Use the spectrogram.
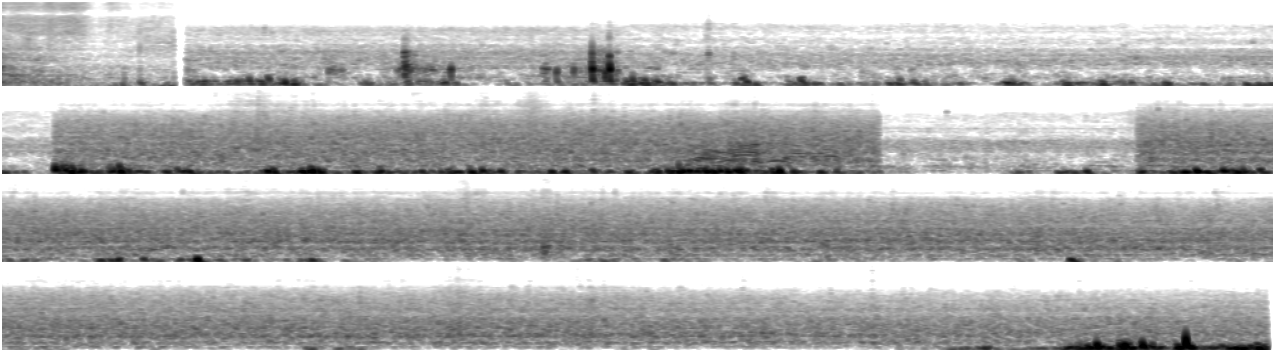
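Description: A stream flows out of a wilderness pond in the Adirondacks, a soft continuous rush heard from a canoe, partly masked by gusts of wind noise with a few brief knocks.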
